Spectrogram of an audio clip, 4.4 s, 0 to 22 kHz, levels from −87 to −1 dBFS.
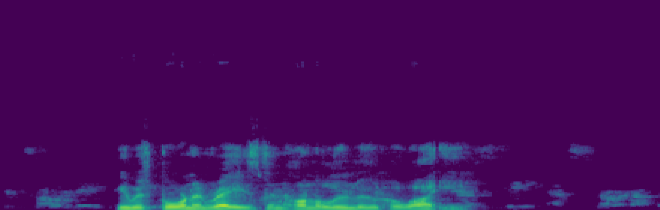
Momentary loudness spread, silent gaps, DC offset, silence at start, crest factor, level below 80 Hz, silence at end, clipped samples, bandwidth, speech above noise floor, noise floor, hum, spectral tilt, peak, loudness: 9 LU; none; under 0.1%; 0.8 s; 20 dB; -68 dBFS; 1.3 s; under 0.1%; 7.4 kHz; 43 dB; -67 dBFS; none; -7.5 dB/octave; -6 dBFS; -25 LUFS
